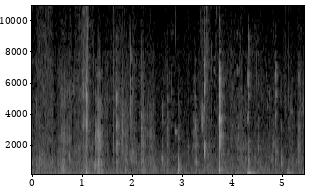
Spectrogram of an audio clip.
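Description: Faint chewing of garlic bread and spaghetti, with scattered soft clicks and mouth smacks; the sharpest comes about two-thirds of the way through.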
